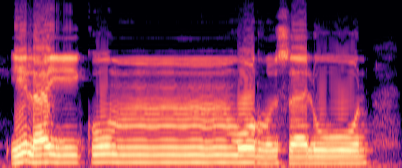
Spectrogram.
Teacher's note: mati bertemu mim kita namakan dengan am Mimi maka caranya adalah memasukkan mim pertama kepada kedua sambil ditahan gunahnya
